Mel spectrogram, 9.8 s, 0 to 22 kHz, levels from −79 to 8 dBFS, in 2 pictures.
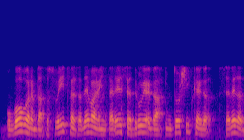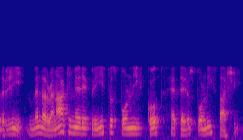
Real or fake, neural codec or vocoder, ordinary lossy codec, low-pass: fake; codec, 16 kHz, 2 kbps, FunCodec, trained on Chinese and English, 25 frames a second; Opus, 16 kbps; 3.6 kHz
